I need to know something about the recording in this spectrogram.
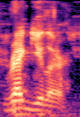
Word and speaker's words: regular: up is regu okay remember that U is going to be an EU sound regular regular okay very good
